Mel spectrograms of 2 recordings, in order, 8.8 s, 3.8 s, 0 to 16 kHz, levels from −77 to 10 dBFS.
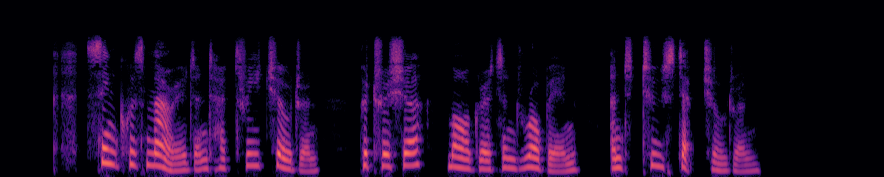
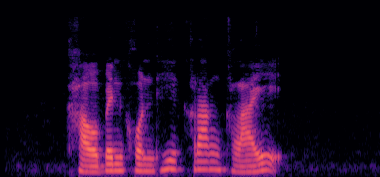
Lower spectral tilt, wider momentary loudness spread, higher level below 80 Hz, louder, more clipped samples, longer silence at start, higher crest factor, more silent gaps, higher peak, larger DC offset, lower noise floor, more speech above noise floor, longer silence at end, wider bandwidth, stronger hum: second, -5 dB/octave vs -8.5 dB/octave; first, 14 LU vs 8 LU; second, -70 dBFS vs -58 dBFS; second, -26 LUFS vs -21 LUFS; neither; second, 0.55 s vs 0.7 s; about the same, 20 dB vs 20 dB; first, 6.04-6.08 s vs none; second, -6 dBFS vs -2 dBFS; neither; second, -48 dBFS vs -63 dBFS; second, 23 dB vs 44 dB; first, 1.25 s vs 1 s; second, 7.6 kHz vs 11 kHz; neither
